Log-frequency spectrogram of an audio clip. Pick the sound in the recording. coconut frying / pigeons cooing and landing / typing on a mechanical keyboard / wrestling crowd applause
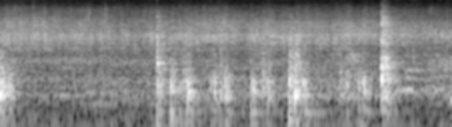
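coconut frying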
